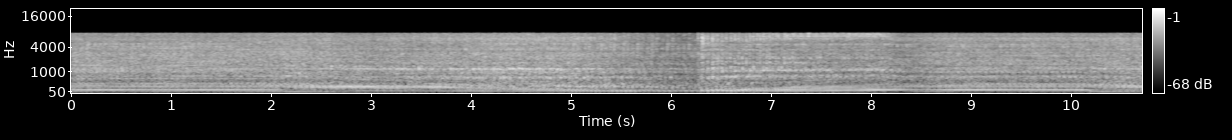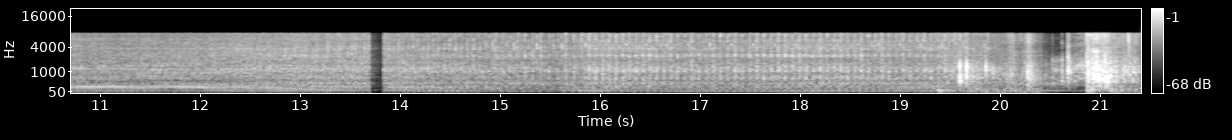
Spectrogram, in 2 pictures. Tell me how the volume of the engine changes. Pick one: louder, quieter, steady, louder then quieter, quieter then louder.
steady.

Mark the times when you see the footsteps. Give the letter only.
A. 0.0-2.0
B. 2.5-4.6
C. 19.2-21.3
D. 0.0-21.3
C.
